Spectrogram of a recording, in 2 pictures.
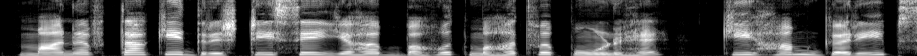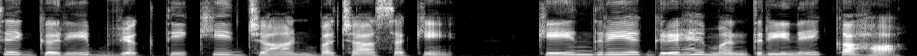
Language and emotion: Hindi, neutral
